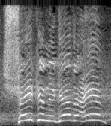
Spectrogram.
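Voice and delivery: slow, ringing proclamation with stretched words; emphatic preacher pausing after each phrase; fervent preaching. Acted. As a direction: build the sermon to a drawn-out peak. Preaches at full force.

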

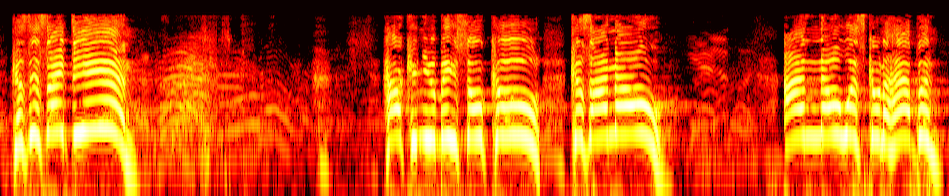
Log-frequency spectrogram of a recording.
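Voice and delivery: high-pitched, triumphant pulpit cry; impassioned, high sermon climax; exultant preaching cry. Real, not acted. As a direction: cry it out to the whole church.

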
